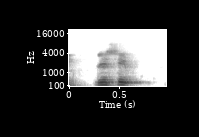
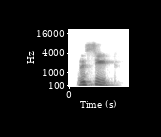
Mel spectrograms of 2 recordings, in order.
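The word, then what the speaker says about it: receipt: रिसिप्ट। जब रिसीट, फिर रिसिप्ट बोल रहे हैं, रिसीट पी साइलेंट होता है।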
